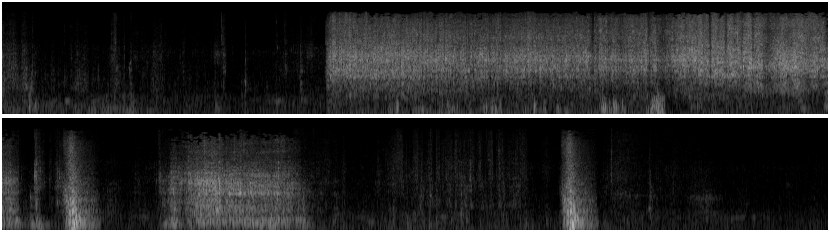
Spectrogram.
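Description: A small stone being rubbed hard on wet sandpaper to polish it: a steady gritty scraping for about five seconds, then a shorter stretch of scraping. Two sharp knocks, one between the scraping stretches and a louder one near the end.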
